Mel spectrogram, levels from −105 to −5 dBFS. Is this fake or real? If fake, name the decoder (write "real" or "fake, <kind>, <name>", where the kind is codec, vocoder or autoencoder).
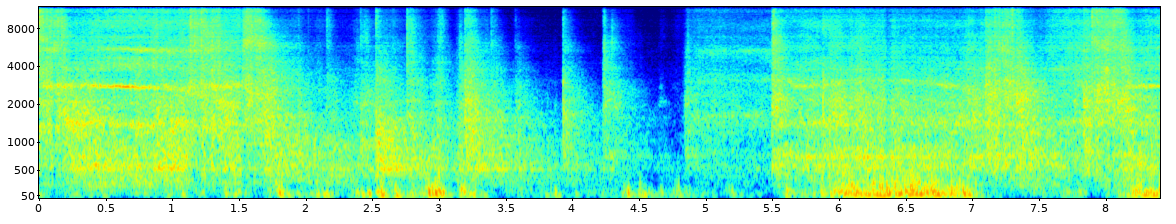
fake, autoencoder, DAC-VAE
